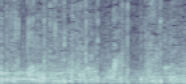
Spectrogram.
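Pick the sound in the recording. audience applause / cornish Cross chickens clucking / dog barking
audience applause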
